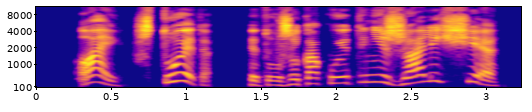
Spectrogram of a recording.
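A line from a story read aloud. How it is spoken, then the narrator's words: Screaming in burning pain. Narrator (Russian): закричал маг, ощущая, как все его тело горит, словно превратившись в один сплошной свежий ожог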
